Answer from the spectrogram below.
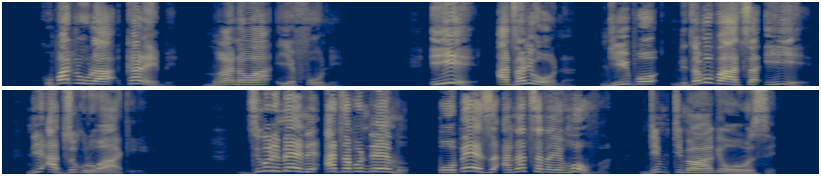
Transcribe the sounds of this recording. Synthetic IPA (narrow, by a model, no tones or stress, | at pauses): kupatulakalɛɓɛ | mwanawajɛfuːnɛ | ijɛ | ad͡zaliwɔna̰ | ndip̬ɔndid͡zamupat͡sʰaʔijɛ̰ | ndiʔad͡zukuluwaːkɛ | d͡zikɔlimɛnɛʔad͡zap̬ɔndɛmɔ̰ | pɔpɛzaʔanat͡sʰat̬ajɛɦɔva̰ | ndim̩timawak̬ɛwɔːnsɛ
